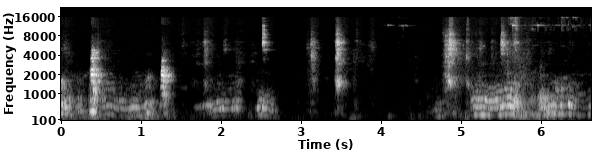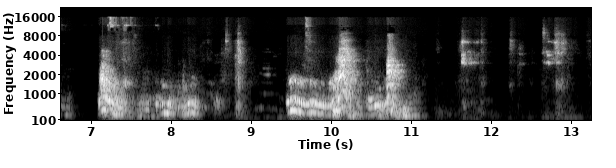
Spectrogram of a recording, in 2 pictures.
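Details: Litter of five Blenheim Cavalier King Charles Spaniel puppies born at New Year's, whimpering and whining in a home puppy pen; overlapping nasal whines and yelps come in bursts with brief pauses, several loud squeals standing out toward the end.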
